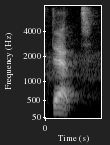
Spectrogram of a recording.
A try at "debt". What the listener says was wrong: Not like this. When your lips are close together, you got it wrong. It has to be like this. Can I see your teeth again? Debt.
